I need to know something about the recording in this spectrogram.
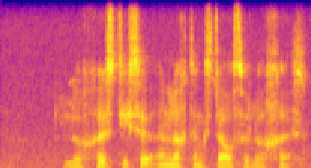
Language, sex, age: Afrikaans, male, 19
